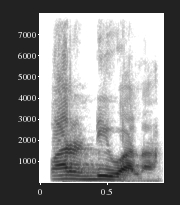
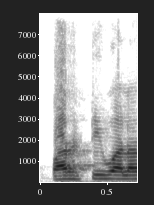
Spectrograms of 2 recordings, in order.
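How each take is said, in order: First: The middle consonant is a D sound. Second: The middle consonant is a T sound. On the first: The speaker calls it right. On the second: The speaker calls it wrong. "पार्टीवाला नाही"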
